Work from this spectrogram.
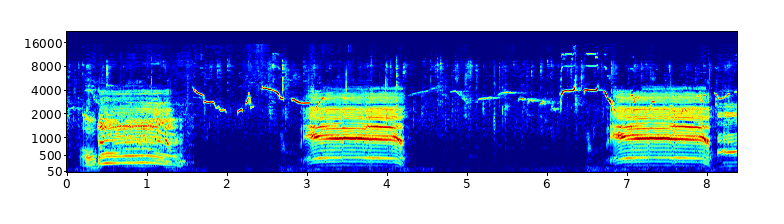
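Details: A female cow from a group of tame cows on Jalan Kampung gives three long, steady moos, each about a second and a half, with small birds chirping between.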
